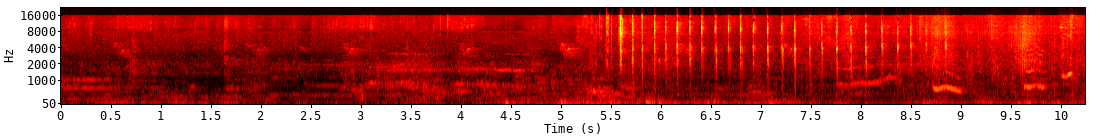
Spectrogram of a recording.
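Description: Puppies play-fighting on gravel: scuffling and scratching that becomes busier about halfway through, with a few short, high squeaky yelps near the end.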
